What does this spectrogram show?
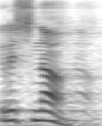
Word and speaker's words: कृष्ण: रावण रावण कृष्ण कृष्ण न अब जैसे कुछ लोग कहते हैं कृष्ण ठीक है भाव ग्राही जनार्दन पर शुद्ध उच्चारण श्री कृष्ण ण है तो रावण कृष्ण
